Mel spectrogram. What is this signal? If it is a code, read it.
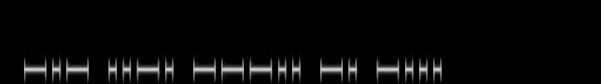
Morse code, heard as a keyed tone, about 17 wpm, 700 Hz. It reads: KF8NB
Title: USA Callsign DE Callsign - 5 Characters - 17wpm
